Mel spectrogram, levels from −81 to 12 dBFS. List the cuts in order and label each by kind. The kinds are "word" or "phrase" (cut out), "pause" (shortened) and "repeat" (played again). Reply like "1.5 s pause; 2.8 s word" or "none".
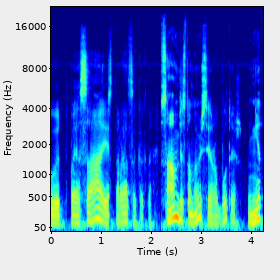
1.1 s word; 2.6 s word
